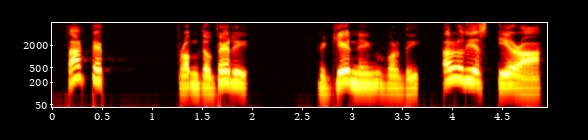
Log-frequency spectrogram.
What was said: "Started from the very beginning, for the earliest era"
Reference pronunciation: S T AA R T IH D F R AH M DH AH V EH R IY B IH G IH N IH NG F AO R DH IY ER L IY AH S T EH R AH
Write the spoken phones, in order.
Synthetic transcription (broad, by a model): S T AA R T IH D F R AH M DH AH V EH R IY B IH G IH N IH NG F AO R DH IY ER L IY AH S T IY R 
